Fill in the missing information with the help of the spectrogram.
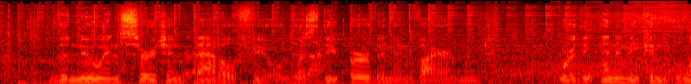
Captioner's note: voiceover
